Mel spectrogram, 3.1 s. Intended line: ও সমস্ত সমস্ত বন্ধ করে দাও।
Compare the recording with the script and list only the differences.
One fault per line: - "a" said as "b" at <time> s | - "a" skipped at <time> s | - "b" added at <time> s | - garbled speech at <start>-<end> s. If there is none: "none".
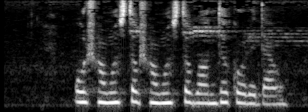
none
